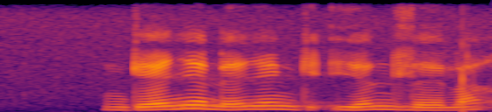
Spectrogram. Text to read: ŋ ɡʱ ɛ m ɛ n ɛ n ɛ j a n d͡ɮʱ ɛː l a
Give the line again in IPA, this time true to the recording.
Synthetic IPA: ŋ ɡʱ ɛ ɲ ɛ n ɛ ɲ ɛ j ɛ n d͡ɮʱ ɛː l a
